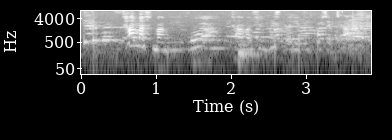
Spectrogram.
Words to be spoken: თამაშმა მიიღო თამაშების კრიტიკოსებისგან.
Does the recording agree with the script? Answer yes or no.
yes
